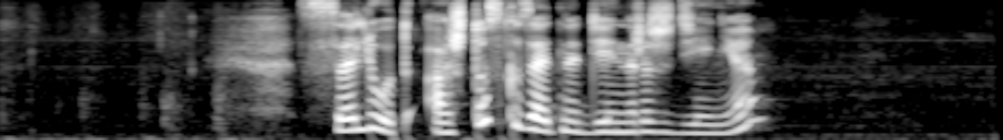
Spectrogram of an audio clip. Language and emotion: Russian, positive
